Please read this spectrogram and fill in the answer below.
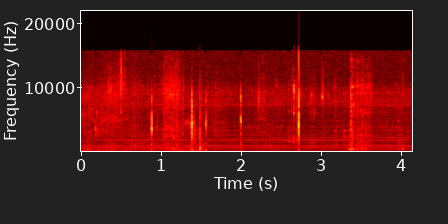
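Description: A person chewing crunchy white sardine chips, making scattered, irregular soft crunches and mouth clicks.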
